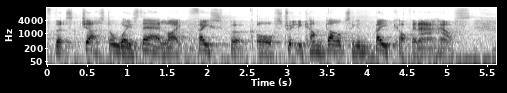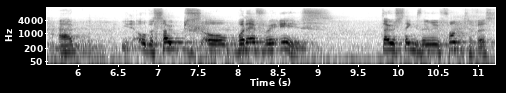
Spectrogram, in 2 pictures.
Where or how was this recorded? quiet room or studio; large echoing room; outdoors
large echoing room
